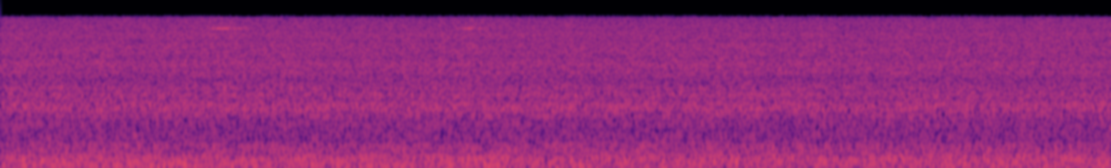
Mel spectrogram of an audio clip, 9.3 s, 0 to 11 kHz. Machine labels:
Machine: slide rail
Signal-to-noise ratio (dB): -6 dB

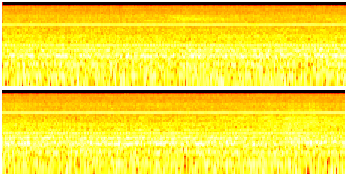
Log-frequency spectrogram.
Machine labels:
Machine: pump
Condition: normal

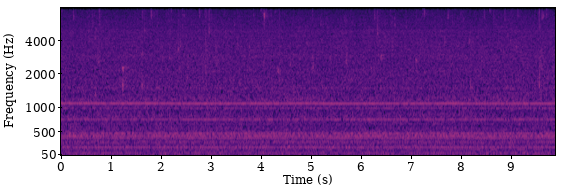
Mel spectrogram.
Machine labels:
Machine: pump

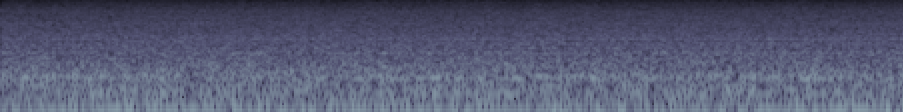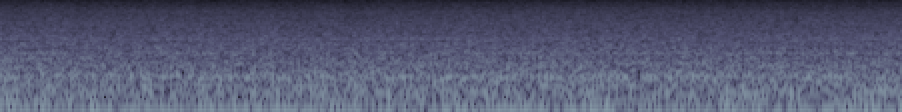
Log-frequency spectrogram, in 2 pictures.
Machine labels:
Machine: fan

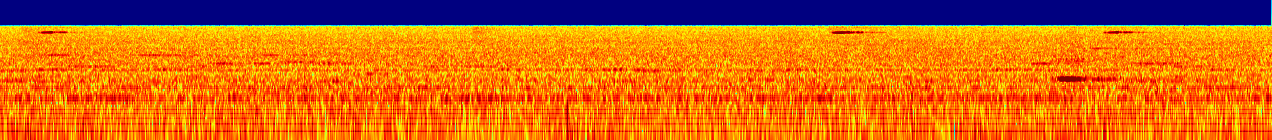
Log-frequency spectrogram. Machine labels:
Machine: fan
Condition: normal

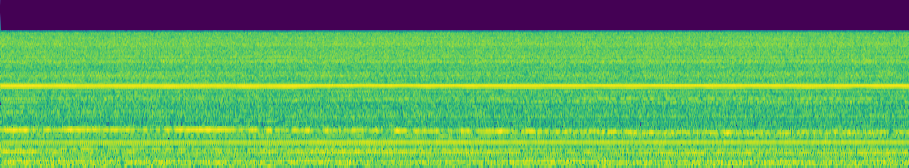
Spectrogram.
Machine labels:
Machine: pump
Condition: normal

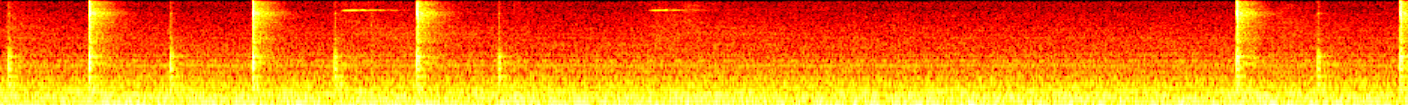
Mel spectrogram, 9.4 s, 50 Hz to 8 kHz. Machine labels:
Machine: valve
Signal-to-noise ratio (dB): 6 dB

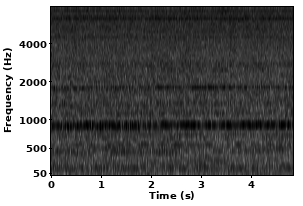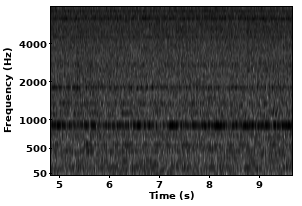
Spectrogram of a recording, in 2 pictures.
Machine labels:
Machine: slide rail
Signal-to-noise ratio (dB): -6 dB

